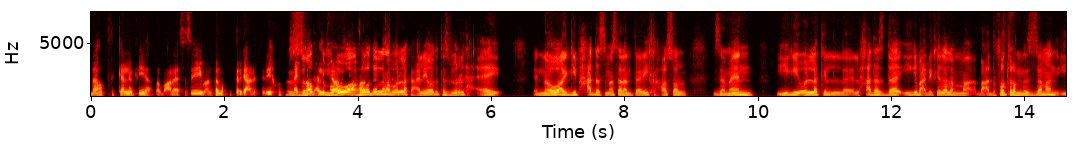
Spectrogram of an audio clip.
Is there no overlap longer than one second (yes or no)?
no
